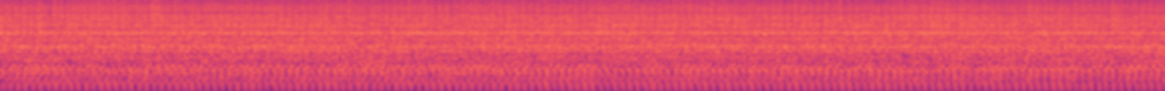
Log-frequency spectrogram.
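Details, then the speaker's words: Troy-Bilt Pony rider with replacement used engine and new head gasket, cold start next morning; fast, steady, even run with no misfires; smokes heavily for about the first minute then clears, no longer smokes with blades on; normal cold start idle. "Now, it's just doing it when you initially crank it up. And as y'all saw, it smoked pretty bad for about the first mi"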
